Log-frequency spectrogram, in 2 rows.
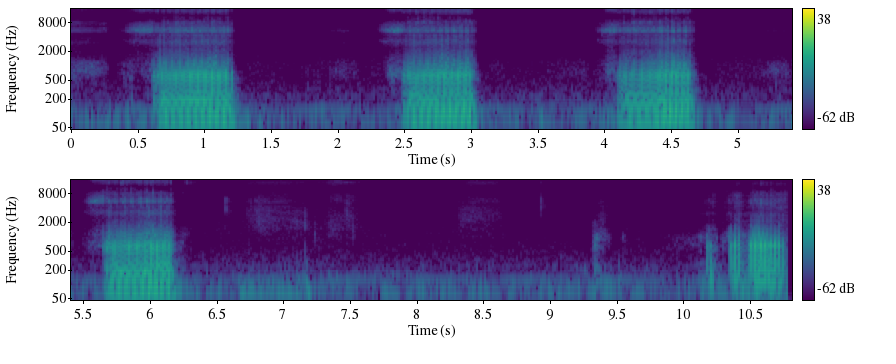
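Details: Sleeping French Bulldog–Boston Terrier mix (Frenchton) puppy: four loud, rattling snores about every 1.7 seconds, then quieter breathing; snoring.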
